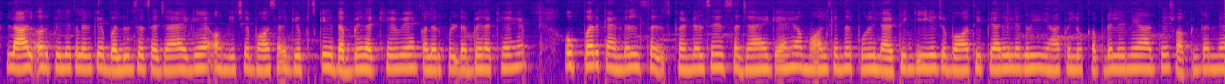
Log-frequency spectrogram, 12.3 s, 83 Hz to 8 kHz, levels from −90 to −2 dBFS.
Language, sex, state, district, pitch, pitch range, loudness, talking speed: Hindi, female, Bihar, Saharsa, 195 Hz, 190-200 Hz, -25 LUFS, 285 wpm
